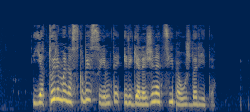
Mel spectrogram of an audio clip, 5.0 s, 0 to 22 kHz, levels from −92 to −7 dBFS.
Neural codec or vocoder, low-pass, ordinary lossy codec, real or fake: none; 9.9 kHz; MP3, 48 kbps; real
